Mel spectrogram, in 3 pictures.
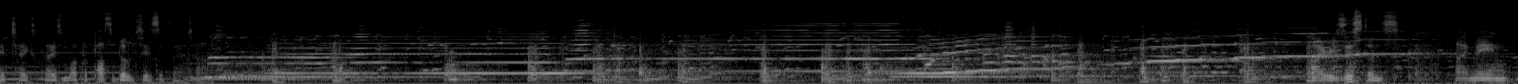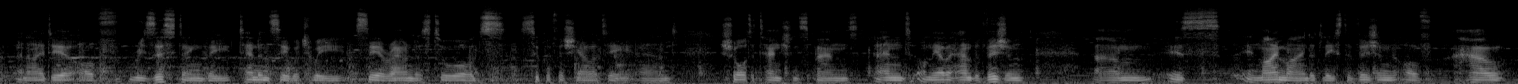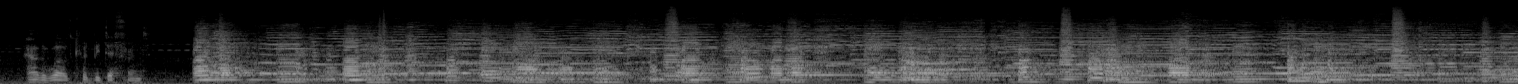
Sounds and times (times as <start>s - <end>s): Speech: 0.0s - 2.1s, 13.1s - 14.0s, 14.6s - 25.5s, 26.1s - 31.9s
Classical music: 0.0s - 20.6s, 32.2s - 45.5s
Orchestra: 0.0s - 21.9s, 31.9s - 45.5s
Bowed string instrument: 0.0s - 27.8s, 32.2s - 45.5s.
